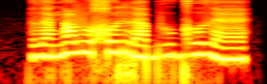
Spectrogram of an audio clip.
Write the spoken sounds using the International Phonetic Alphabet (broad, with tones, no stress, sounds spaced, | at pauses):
ð a˩ ŋ ɑ˥ v u˩ χ u˦ r a˩ bʱ u˨ ɡʱ o˦ ð æ˩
